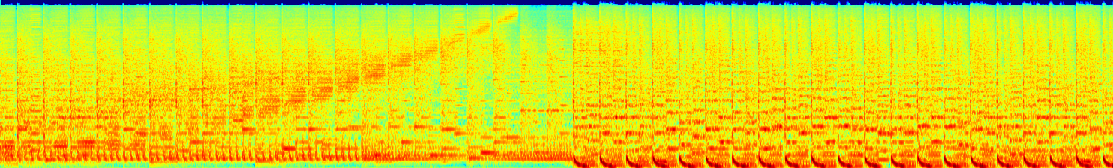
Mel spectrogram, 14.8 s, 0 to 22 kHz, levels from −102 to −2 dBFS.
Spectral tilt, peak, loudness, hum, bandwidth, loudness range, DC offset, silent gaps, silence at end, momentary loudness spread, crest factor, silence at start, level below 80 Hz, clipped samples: -3.5 dB/octave; 0 dBFS; -10 LUFS; none; over 20 kHz; 3 LU; 0.3%; none; 0 s; 4 LU; 10 dB; 0 s; -16 dBFS; 0.1%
